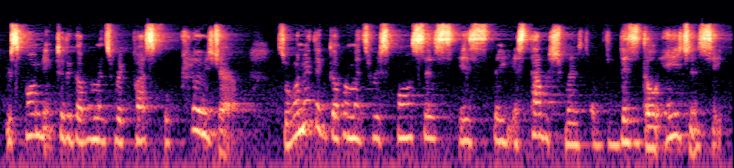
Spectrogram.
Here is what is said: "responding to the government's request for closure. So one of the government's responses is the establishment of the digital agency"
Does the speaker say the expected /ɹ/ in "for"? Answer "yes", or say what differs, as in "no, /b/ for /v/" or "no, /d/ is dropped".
no, /l/ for /ɹ/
